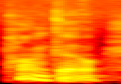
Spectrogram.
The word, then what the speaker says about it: panko: a reply here says, though commonly pronounced panko, it is more properly pronounced panko.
